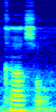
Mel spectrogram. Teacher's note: s, which is voiceless, lingual alveolar, fricative, and the example that we have is castle.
